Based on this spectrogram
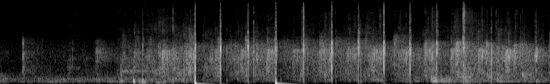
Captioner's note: applause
